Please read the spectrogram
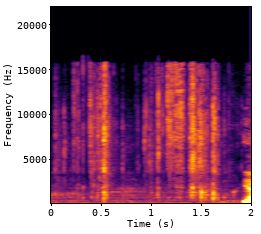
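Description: Foil trading card pack wrapper crinkling as it is worked open by hand, with a light, irregular crackle.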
